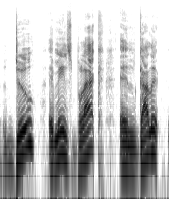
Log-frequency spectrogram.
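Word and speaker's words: Dubh: say it's pronounced do it's not dub H it's not dub it's do just so you guys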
